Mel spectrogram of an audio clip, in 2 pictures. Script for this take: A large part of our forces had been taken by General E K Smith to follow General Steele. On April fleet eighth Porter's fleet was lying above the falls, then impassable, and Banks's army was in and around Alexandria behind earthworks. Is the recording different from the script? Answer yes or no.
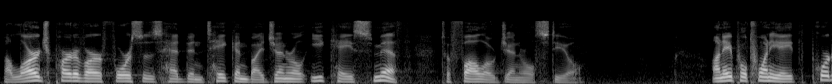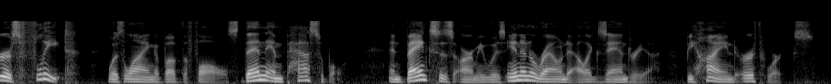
yes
